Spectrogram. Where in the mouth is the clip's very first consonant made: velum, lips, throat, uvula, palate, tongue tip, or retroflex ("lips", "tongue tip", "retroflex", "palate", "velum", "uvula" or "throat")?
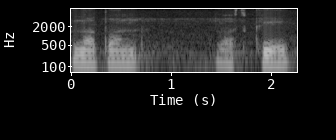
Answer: tongue tip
